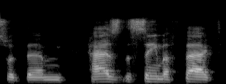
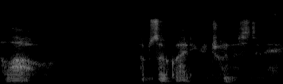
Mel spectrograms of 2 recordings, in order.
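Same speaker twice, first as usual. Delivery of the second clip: hushed, very soft asmr whisper; 6 semitones lower, 20 dB quieter than usual. Opening the podcast episode, the host welcomes listeners in a mock ASMR voice. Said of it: "How's that for some fucking tingles?".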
